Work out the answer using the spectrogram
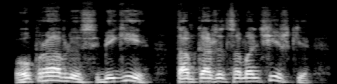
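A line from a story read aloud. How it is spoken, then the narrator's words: Incoherent shout. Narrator (Russian): несвязно выкрикнул ему Антон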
